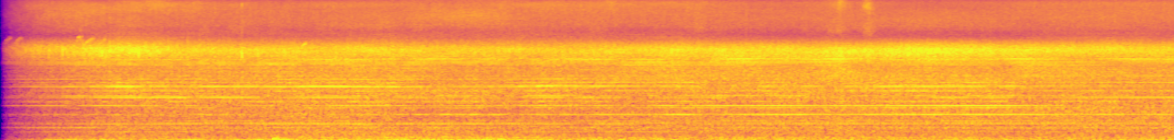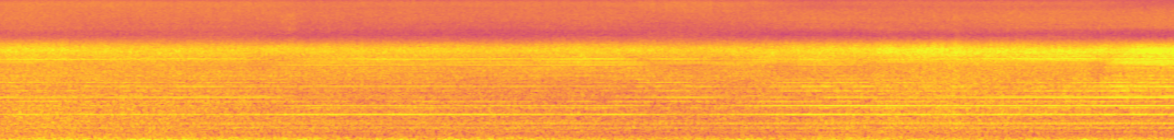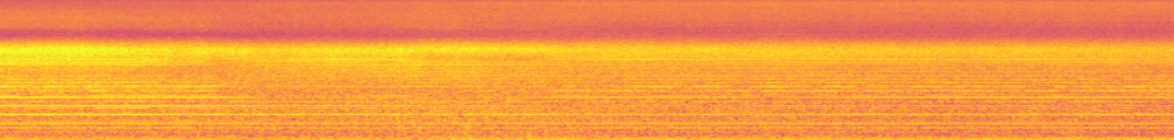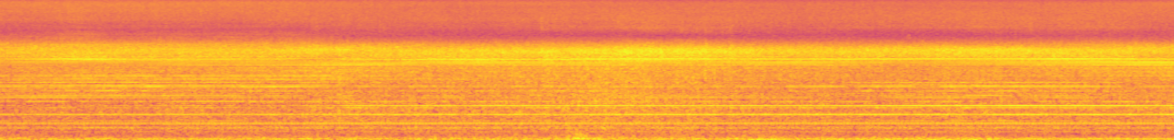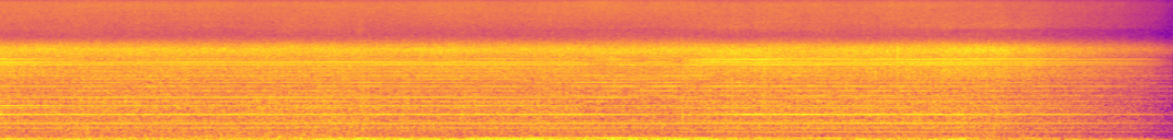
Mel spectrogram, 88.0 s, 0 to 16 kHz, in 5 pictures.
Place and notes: Beigan Township, Taiwan - Small reservoirs
Small reservoirs, next to the Water purification plant, Sound of the waves
馬祖列島 (Lienchiang), 福建省 (Fujian), Mainland - Taiwan Border, 13 October 2014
